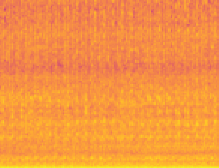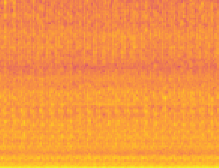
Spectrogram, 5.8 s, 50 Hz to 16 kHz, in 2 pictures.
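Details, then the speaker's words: 1988 Porsche 944 race car at first start after sitting for months with a dead battery being charged, left to idle for a few minutes: steady, even low idle with a smooth regular pulse, no knocks or misses; normal idle. "seems to be running pretty good all right so 1988 Porsche 944 Run's good idle's good sounds good"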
